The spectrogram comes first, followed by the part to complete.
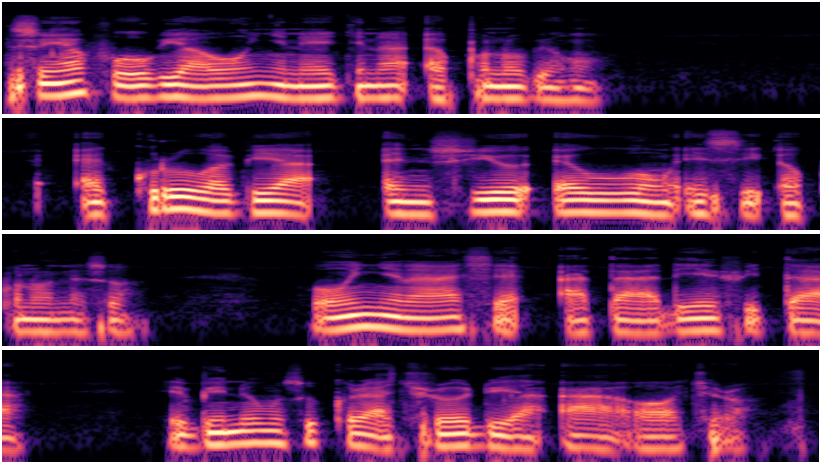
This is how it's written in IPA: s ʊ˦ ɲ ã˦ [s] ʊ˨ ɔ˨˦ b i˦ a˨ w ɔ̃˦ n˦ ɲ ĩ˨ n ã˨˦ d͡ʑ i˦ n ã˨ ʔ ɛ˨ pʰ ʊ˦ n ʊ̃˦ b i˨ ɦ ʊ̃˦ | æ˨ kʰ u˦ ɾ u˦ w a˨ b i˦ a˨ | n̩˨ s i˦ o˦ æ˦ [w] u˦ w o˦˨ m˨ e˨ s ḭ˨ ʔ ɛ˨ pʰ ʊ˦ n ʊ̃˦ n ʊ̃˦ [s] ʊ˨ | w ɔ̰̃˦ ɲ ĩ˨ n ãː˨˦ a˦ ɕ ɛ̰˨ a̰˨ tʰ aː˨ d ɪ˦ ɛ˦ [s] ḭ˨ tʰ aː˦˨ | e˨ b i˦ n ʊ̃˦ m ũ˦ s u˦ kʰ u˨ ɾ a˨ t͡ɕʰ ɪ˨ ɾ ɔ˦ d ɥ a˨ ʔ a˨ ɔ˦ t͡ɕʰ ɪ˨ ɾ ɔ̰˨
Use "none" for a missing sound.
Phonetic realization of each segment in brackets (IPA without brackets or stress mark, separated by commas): f, w, s, f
